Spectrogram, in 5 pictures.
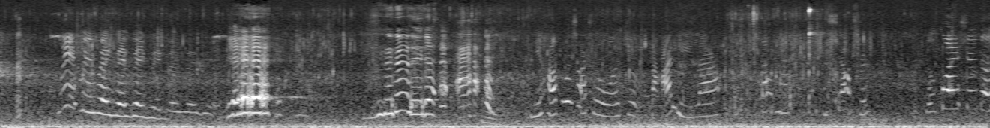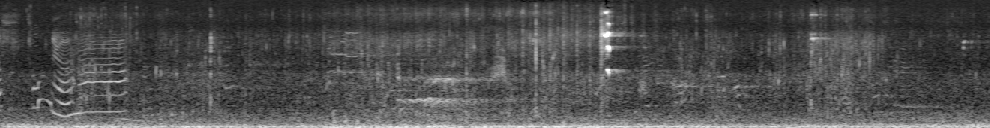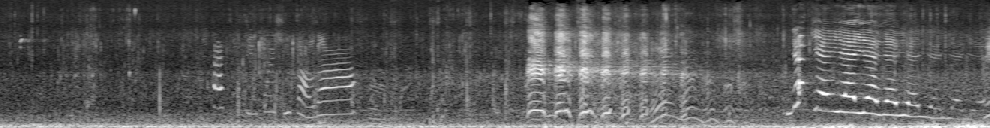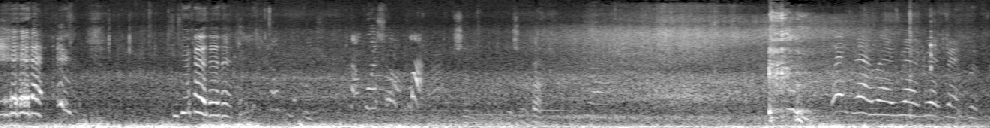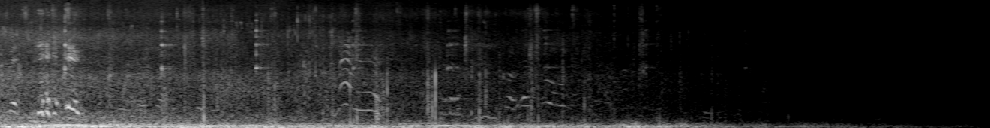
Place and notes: Chinese girl enjoying bird sounds
Small Chinese girl enjoying the sounds of coots and ducks at the Hofvijfer. Binaural recording.
The Hague, The Netherlands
